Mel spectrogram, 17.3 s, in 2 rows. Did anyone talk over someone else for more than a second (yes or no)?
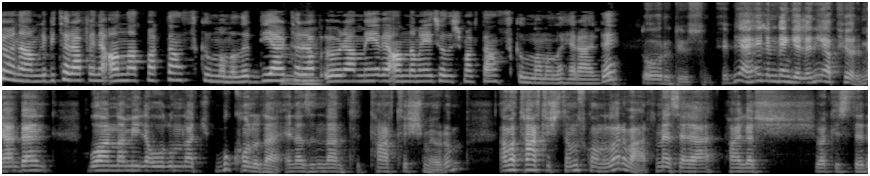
no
